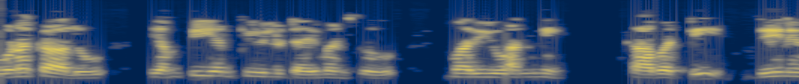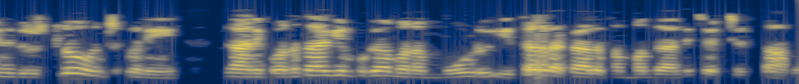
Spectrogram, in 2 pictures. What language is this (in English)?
Telugu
